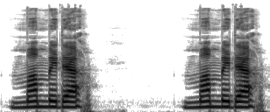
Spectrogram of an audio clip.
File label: "mvmetv", Muscogee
